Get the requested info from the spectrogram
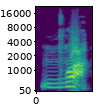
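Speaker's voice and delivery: loud smacking mwah; comic kiss sound; blown kiss. Acted. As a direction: blow a big kiss.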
